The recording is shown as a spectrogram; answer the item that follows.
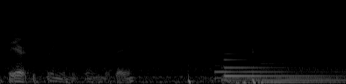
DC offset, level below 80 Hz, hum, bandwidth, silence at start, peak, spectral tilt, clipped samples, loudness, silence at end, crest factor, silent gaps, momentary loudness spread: under 0.1%; -66 dBFS; none; 5.2 kHz; 0 s; -34 dBFS; -7 dB/octave; under 0.1%; -53 LUFS; 0 s; 18 dB; none; 10 LU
